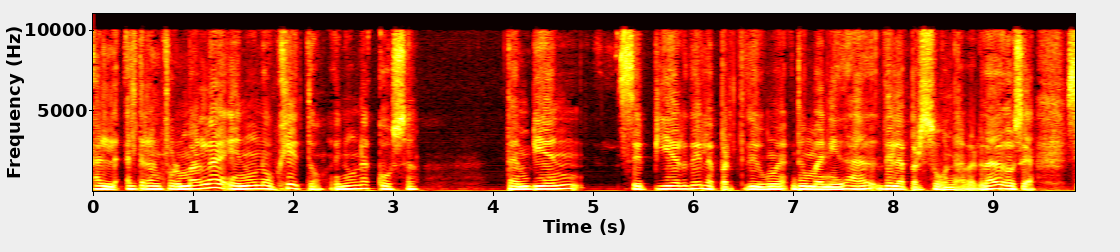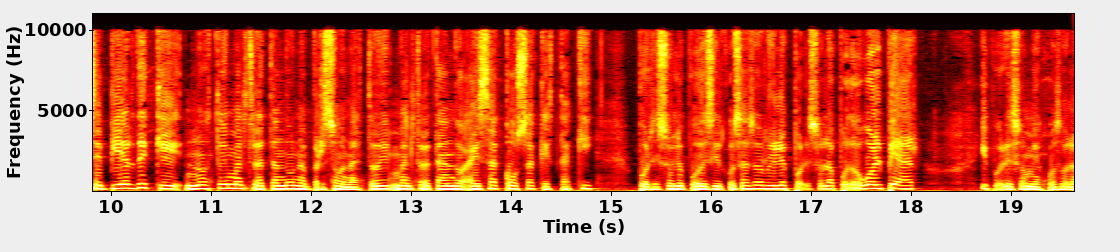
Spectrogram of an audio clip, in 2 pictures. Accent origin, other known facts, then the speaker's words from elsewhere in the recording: Uruguay; yo soy uruguaya de origen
